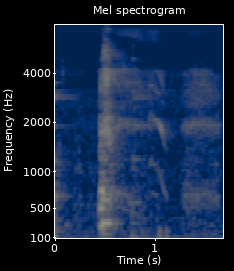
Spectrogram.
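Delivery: sudden high giggle, breathy; high burst of laughter. Real, not acted. Mother laughing as son blocks her texts, giggle. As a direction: let a big laugh rise high.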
